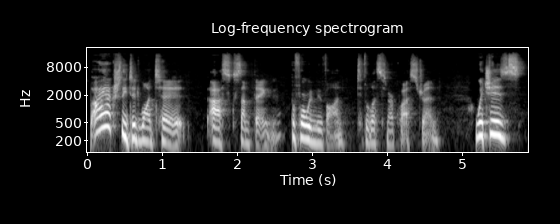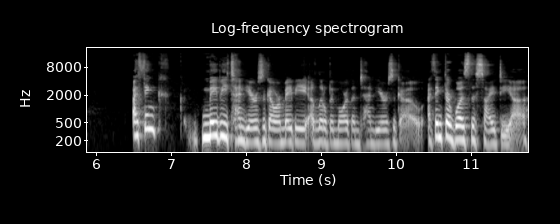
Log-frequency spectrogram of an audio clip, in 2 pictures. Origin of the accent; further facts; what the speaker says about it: Dayton, Ohio, United States; moved away as an adult; I grew up in Dayton, Ohio, but my mom is from Park Ridge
